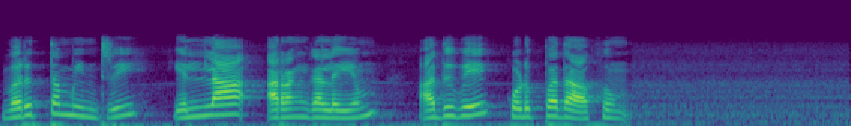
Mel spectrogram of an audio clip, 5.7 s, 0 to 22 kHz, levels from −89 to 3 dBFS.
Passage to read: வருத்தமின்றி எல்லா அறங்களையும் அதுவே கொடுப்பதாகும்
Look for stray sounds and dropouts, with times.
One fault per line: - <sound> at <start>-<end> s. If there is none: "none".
none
